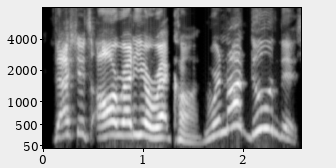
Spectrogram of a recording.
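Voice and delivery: high, loud protest; indignant outburst. Real, not acted. Streamer rejecting the retcon to chat, indignant shout. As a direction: refuse it outright, voice shooting up.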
